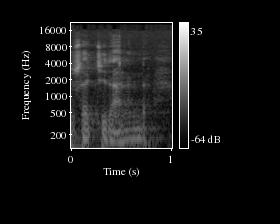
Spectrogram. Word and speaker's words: Satchitananda: now what is this it is three syllables split them shut chit Ananda now in the brahma sutras rasa gives a different connotation to satchitananda a Steve Javie Priya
